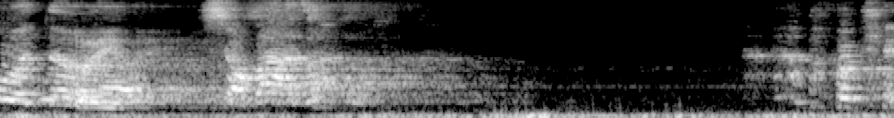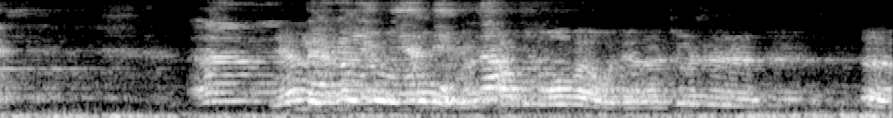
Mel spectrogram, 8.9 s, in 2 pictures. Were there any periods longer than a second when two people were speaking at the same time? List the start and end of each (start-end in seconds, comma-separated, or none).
5.8-7.1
